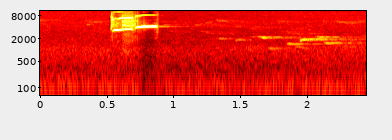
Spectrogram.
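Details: Eurasian siskin making one brief, sharp doubled note with a high, buzzy start and a falling whistled end. Soft, lower drawn-out whistles from a distant bird follow.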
